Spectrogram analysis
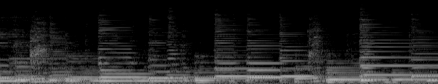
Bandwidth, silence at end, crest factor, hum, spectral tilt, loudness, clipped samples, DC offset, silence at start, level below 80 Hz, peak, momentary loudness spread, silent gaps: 19 kHz; 0 s; 14 dB; none; -7.5 dB/octave; -29 LUFS; under 0.1%; under 0.1%; 0 s; -54 dBFS; -14 dBFS; 3 LU; none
